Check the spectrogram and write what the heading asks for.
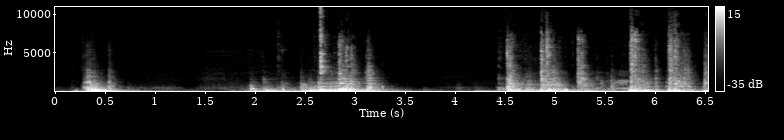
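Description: Several groups of bangs, knocks and thuds from furniture and junk being handled and set down, the loudest near the end.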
